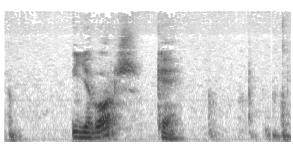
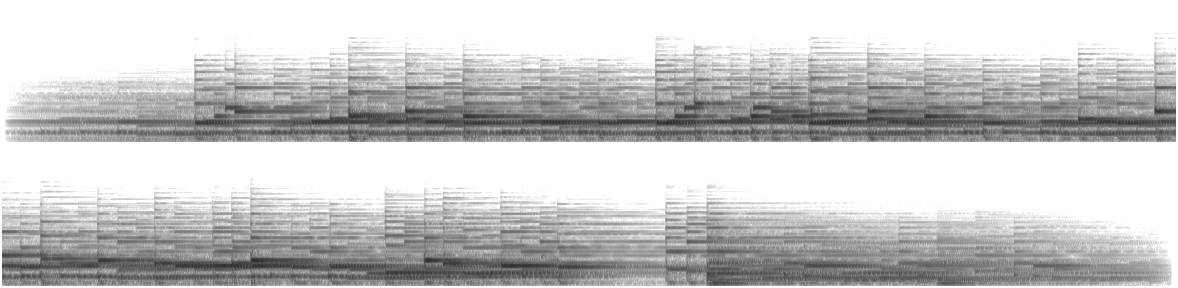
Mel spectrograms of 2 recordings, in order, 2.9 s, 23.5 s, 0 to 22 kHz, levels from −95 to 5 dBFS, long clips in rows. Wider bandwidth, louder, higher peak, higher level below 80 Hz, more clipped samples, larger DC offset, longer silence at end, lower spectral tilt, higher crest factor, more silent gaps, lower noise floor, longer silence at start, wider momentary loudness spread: first, 17 kHz vs 5 kHz; about the same, -22 LUFS vs -21 LUFS; about the same, -6 dBFS vs -6 dBFS; about the same, -56 dBFS vs -56 dBFS; neither; neither; second, 0 s vs 0.35 s; second, -5.5 dB/octave vs -9.5 dB/octave; about the same, 20 dB vs 16 dB; neither; first, -60 dBFS vs -47 dBFS; second, 0.05 s vs 0.4 s; first, 23 LU vs 16 LU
